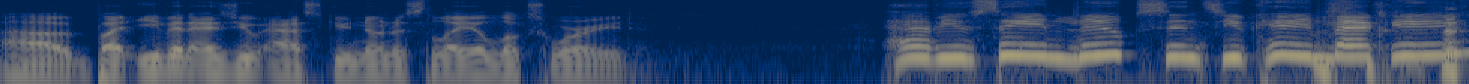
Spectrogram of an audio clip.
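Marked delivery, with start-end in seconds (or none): 4.4-7.2 put-on very high, loud Southern belle accent. Reading Princess Leia's worried question aloud: Southern belle voice for Leia. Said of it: "the little antebellum".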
